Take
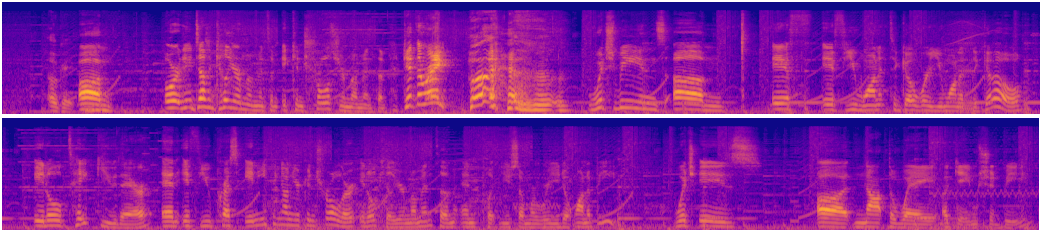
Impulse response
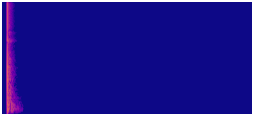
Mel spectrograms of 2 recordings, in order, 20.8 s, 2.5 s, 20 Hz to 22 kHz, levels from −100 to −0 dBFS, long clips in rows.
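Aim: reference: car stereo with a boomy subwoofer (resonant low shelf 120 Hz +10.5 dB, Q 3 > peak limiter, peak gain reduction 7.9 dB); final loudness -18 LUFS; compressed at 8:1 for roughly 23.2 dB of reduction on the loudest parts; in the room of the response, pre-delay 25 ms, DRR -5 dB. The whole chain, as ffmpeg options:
-filter_complex "[0:a]acompressor=threshold=0.00891:ratio=8,asplit=2[s0][s1];[1:a]atrim=start_sample=2205,adelay=25[s2];[s1][s2]afir=irnorm=-1:irlink=0,volume=0.944[s3];[s0][s3]amix=inputs=2:normalize=0,lowshelf=f=120:t=q:w=3:g=10.5,volume=15,alimiter=limit=0.447:level=0:latency=1"

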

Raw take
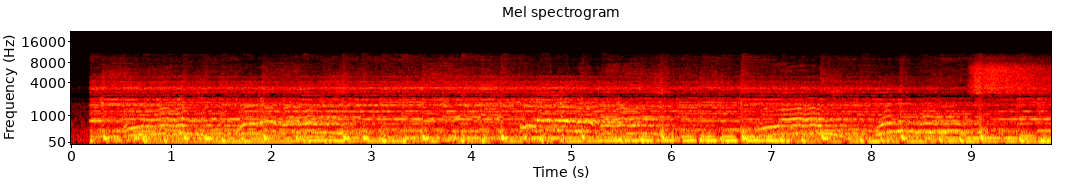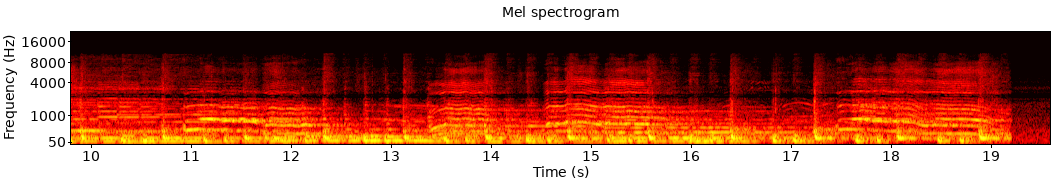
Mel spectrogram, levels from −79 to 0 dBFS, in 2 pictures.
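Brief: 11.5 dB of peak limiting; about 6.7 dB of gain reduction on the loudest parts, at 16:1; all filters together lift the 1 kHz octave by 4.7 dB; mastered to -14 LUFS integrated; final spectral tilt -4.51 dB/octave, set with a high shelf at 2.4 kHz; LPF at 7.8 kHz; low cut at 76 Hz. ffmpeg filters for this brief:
-af "highpass=76,lowpass=7800,equalizer=f=1000:t=o:g=5.5,highshelf=f=2400:g=6,acompressor=threshold=0.0708:ratio=16,volume=8.91,alimiter=limit=0.531:level=0:latency=1"

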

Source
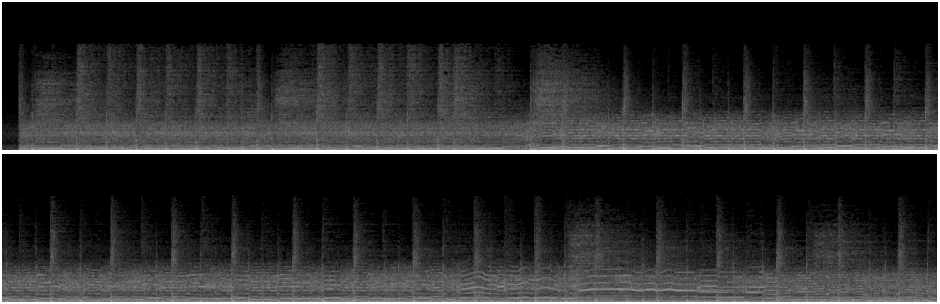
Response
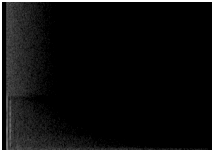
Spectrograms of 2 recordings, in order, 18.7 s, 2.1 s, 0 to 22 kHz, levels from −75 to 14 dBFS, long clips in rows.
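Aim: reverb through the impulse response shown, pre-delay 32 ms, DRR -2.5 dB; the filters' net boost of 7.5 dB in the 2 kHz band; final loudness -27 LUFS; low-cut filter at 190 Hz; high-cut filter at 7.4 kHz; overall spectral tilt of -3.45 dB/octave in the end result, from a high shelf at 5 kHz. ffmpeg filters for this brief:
-filter_complex "[0:a]highpass=190,lowpass=7400,equalizer=f=2000:t=o:g=8,highshelf=f=5000:g=5.5,asplit=2[s0][s1];[1:a]atrim=start_sample=2205,adelay=32[s2];[s1][s2]afir=irnorm=-1:irlink=0,volume=0.376[s3];[s0][s3]amix=inputs=2:normalize=0,volume=0.376"

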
